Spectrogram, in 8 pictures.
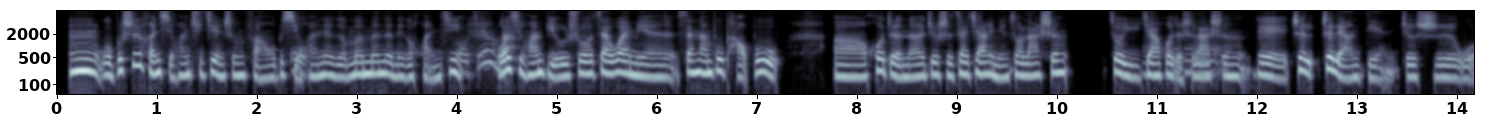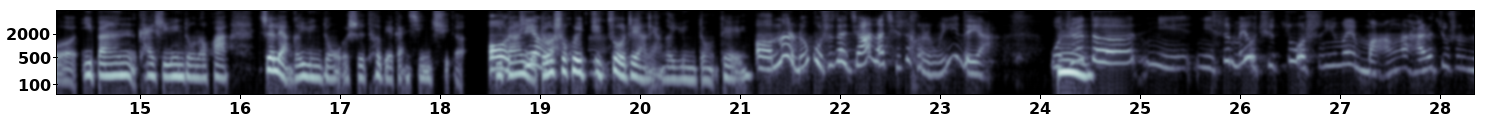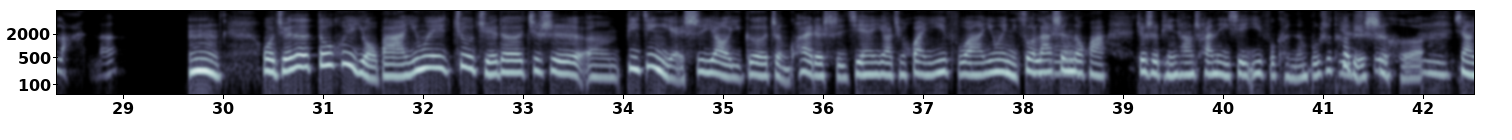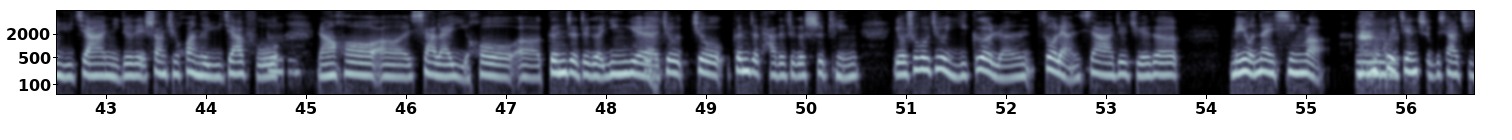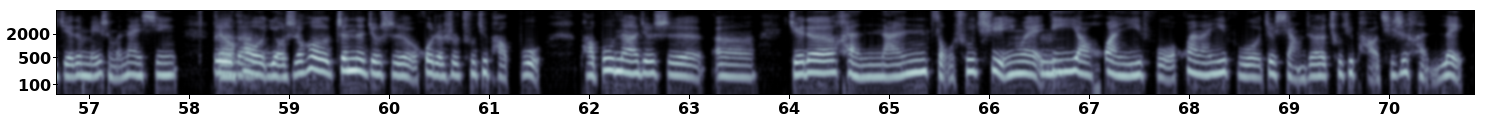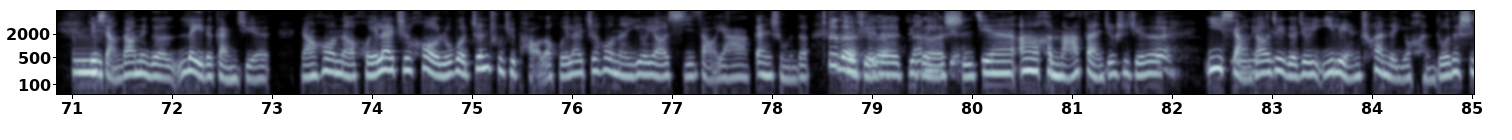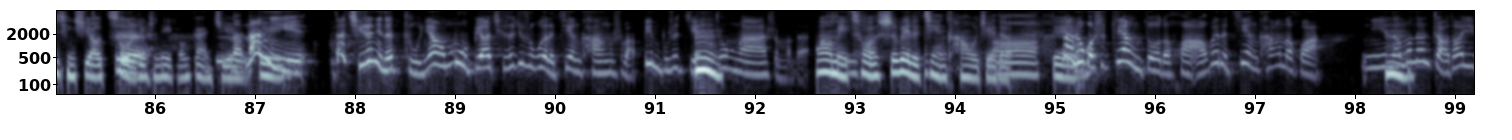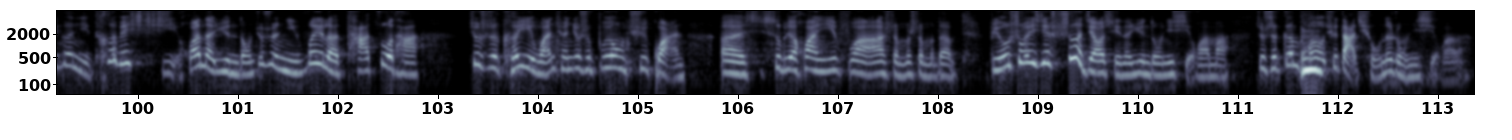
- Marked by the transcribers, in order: teeth sucking; cough; laugh; other background noise
- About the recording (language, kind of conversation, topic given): Chinese, advice, 你为什么开始了运动计划却很难长期坚持下去？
